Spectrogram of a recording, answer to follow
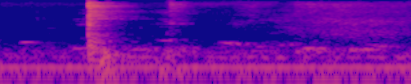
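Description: Plastic practice golf ball landing: one sharp knock about half a second in, then a fainter tap as it bounces, over a steady low room hum.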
